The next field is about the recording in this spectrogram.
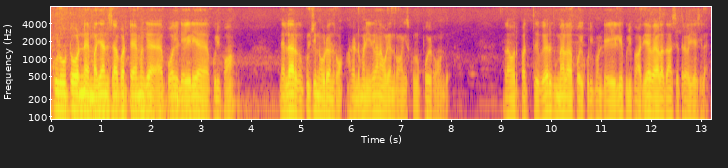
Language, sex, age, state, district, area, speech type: Tamil, male, 45-60, Tamil Nadu, Tiruvannamalai, rural, spontaneous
